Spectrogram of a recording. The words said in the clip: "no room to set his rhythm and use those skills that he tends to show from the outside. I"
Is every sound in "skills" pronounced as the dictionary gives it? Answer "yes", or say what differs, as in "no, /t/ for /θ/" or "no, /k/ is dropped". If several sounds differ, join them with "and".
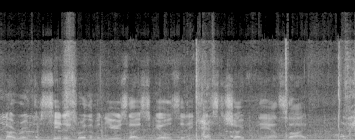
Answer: yes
